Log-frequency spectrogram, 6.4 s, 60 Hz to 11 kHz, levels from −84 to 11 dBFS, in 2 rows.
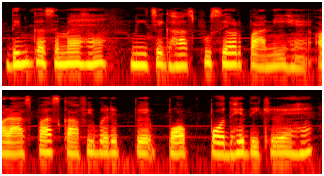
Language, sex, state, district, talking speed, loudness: Hindi, female, West Bengal, Alipurduar, 195 wpm, -18 LUFS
